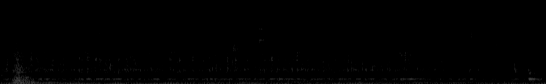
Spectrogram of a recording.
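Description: Faint bubbling of a thick rajma curry simmering in a pan, with scattered small pops over a steady low hum. A soft bump right at the start.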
